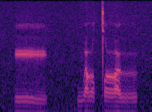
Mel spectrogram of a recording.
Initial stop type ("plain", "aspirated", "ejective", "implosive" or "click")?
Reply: plain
